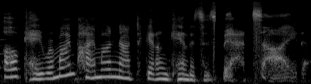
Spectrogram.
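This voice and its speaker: A woman voicing a tiny, excitable, childlike fairy companion in a video game, with a squeaky, perky, chatty delivery. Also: normal speed, slight background noise. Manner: perky, chatty, refers to self by name. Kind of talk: video game character acting.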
